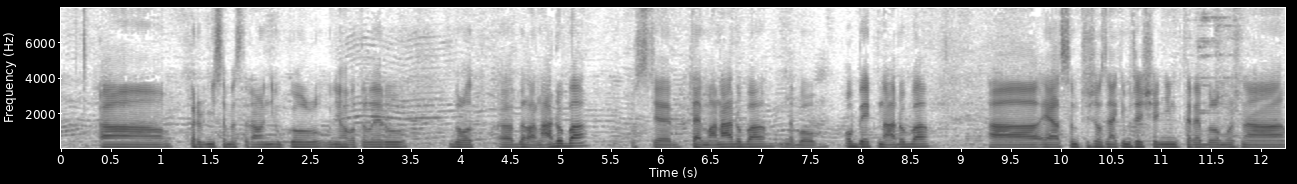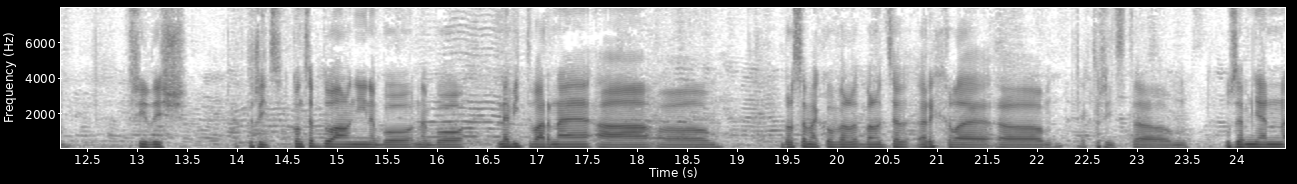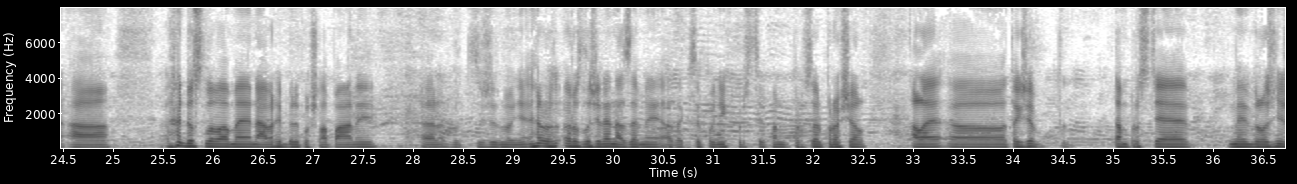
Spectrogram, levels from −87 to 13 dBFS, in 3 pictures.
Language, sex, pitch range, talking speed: Czech, male, 120-130 Hz, 125 wpm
